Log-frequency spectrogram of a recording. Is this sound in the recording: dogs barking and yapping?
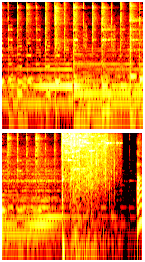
no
